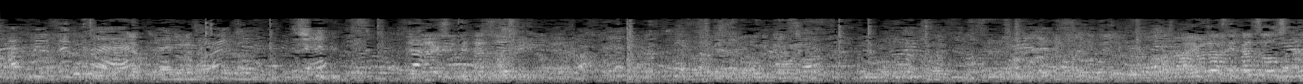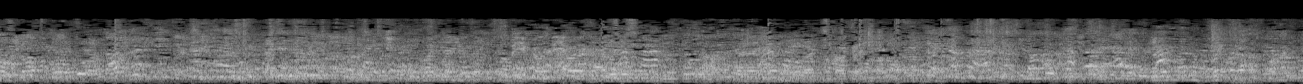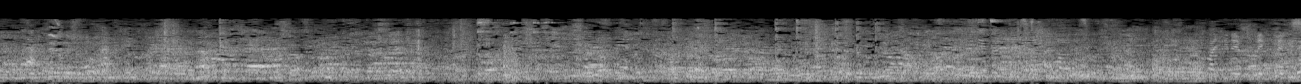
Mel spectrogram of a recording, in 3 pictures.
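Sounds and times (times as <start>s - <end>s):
children's voices chattering: 0.0s - 39.0s.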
